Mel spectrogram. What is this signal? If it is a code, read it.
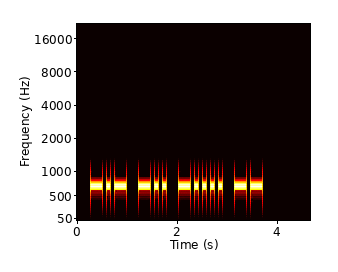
Morse code, heard as a keyed tone, about 15 wpm, 700 Hz. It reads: KD6M
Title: USA Call Signs - 4 Characters - 3x Character Spacing - 15wpm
